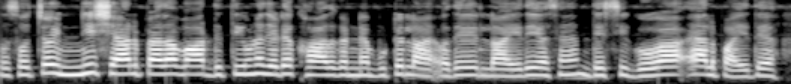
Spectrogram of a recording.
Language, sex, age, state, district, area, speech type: Dogri, female, 30-45, Jammu and Kashmir, Udhampur, rural, spontaneous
